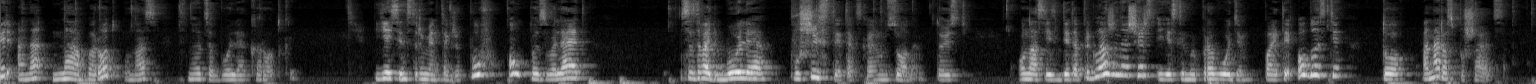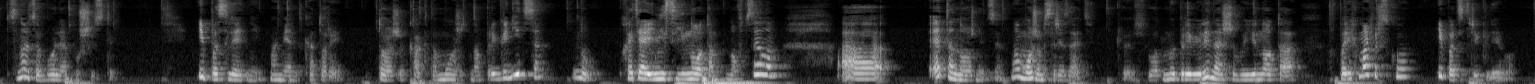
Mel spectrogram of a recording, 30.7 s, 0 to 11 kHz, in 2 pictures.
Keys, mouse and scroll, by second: 0.2 middle click, 1.0-8.5 drag, 8.5-10.4 middle drag, 10.4 scroll down 1, 10.6 middle click, 11.1-14.2 drag, 14.5 middle click, 15.0-15.4 scroll up 2, 15.4 click, 16.3 scroll down 1, 16.5-18.1 middle drag, 18.1 click, 19.1 shift+middle click, 19.9 scroll up 1, 20.4-23.4 middle drag, 25.4-30.7 drag.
